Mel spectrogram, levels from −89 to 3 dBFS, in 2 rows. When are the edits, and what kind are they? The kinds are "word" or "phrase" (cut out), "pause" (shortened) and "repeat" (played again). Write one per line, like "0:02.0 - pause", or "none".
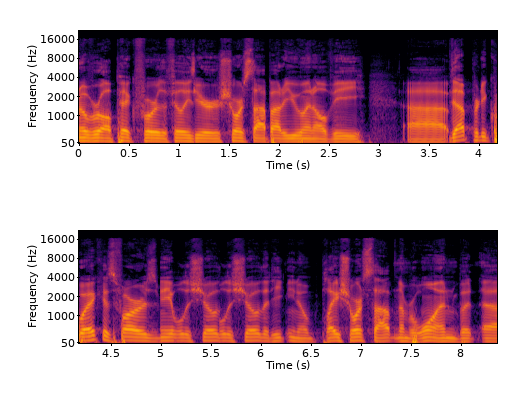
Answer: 0:01.1 - word
0:03.7 - word
0:05.0 - word
0:05.6 - repeat
0:06.2 - word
